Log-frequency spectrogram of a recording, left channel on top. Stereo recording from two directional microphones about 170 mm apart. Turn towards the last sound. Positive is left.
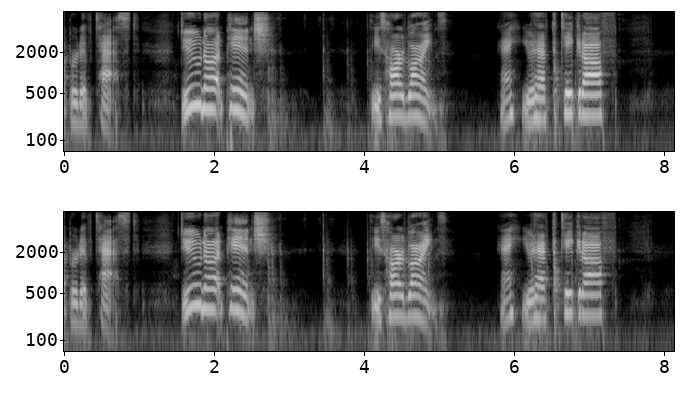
turn(degrees=35)  # may be behind; listen again after turning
